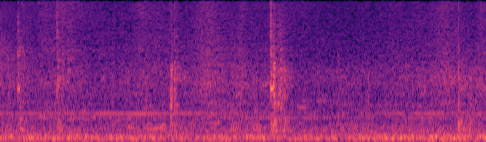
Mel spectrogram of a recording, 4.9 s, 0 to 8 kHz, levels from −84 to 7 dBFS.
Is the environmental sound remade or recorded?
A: recorded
